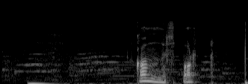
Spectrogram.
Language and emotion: Russian, neutral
